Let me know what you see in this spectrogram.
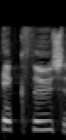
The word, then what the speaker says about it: ichthus: It is it's pronounced ichthus, and ichthus is an acronym that stands for the Greek way of saying Jesus Christ, God's Son, Savior.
